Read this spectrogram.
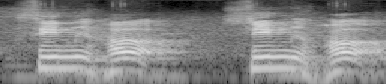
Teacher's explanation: आता तुम्ही सिंह म्हणता, पहा व्यवस्थित लक्षात घ्या, नाकातून त्याचा उच्चार होत आहे.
